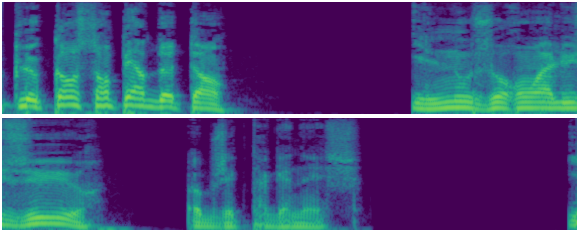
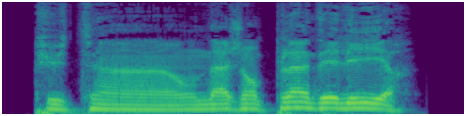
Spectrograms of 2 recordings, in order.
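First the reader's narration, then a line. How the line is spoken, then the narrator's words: Sighed. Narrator (French): soupira Leif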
